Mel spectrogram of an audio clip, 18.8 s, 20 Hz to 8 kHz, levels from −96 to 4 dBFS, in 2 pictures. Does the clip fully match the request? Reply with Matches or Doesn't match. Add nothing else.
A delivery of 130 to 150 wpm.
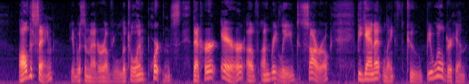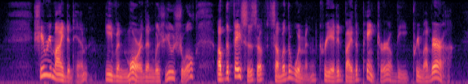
Matches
